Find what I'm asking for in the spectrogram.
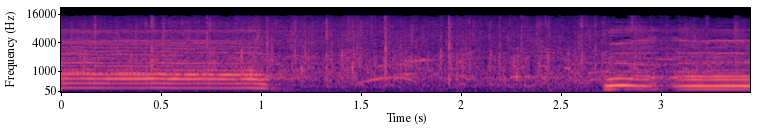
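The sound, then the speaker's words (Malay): Children clap their hands together in a short burst, with a voice heard just before and again right after the clapping. “Pinter anak-anak, tepuk tangan semuanya.”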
